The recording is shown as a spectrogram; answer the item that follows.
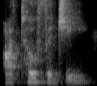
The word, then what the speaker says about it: autophagy: you can do is there's a process called autophage you or some people pronounce it autophagy a-u-t-o-p-h-a-g-y it's a similar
